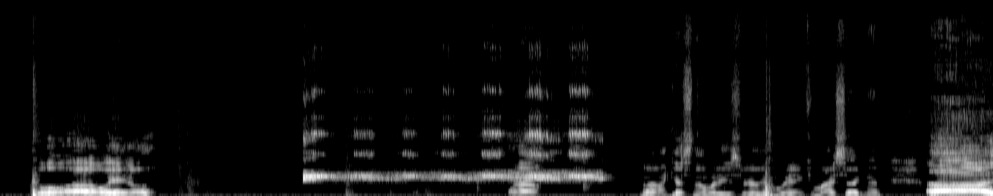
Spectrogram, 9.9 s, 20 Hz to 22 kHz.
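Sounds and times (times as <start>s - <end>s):
speech: 0.4s - 1.6s, 5.1s - 5.6s, 6.4s - 9.9s
brief rising squeak: 3.0s - 6.1s
cricket chirp sound effect: 3.0s - 6.1s.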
